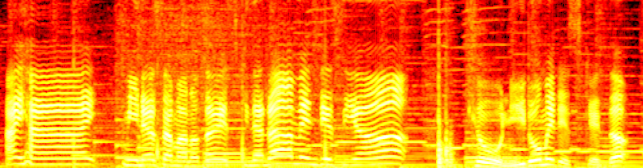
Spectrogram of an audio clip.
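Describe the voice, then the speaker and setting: A man's voice: extremely high pitch, expressive, brisk, music in the background. A man playing a sly young knight with courteous wording and a smug, teasing manner in an anime-style audio drama.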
